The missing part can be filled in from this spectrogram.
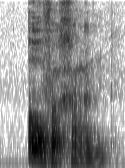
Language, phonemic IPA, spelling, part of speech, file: Dutch, /ˈovərˌɣɑŋə(n)/, overgangen, noun, Nl-overgangen.ogg
- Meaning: plural of overgang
